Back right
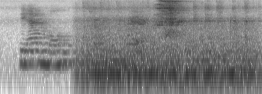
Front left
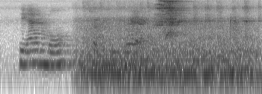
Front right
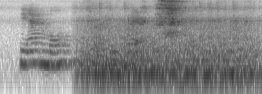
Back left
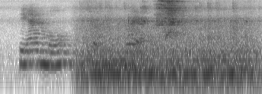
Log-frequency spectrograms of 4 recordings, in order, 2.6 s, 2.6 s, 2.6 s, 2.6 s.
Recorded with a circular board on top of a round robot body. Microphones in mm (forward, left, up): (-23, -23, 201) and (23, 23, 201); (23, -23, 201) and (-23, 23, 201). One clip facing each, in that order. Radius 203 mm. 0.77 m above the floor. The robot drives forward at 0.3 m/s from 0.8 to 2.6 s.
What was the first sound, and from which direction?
A woman speaking, 105° left.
